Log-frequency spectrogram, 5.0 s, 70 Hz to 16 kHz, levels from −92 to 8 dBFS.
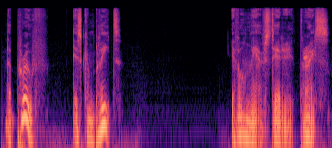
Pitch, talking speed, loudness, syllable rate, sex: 110 Hz, 120 wpm, -19 LUFS, 5.7 syllables/s, male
